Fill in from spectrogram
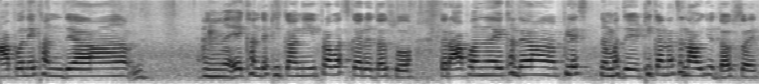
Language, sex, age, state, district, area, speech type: Marathi, female, 18-30, Maharashtra, Aurangabad, rural, spontaneous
